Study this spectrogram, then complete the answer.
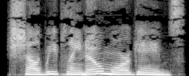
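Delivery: normal talking voice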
